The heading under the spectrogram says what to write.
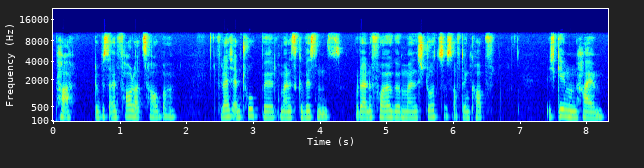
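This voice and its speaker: A woman voicing a grumpy, stubborn male dwarf in a storybook reading, gruff and scornful. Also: fairly low pitch, flat delivery, measured pace.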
